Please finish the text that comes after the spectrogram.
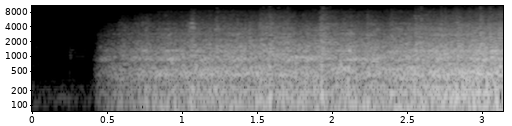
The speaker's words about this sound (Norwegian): bruker litt ekstra krefter for å få dressinen i gang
